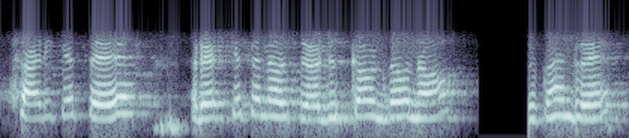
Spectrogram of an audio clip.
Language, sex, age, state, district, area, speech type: Odia, female, 18-30, Odisha, Nabarangpur, urban, conversation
